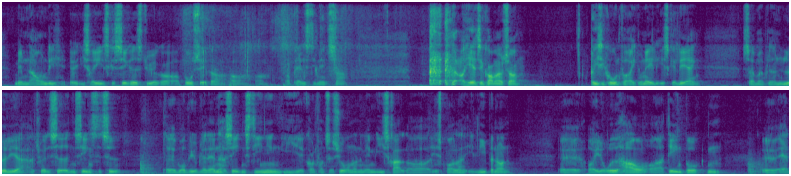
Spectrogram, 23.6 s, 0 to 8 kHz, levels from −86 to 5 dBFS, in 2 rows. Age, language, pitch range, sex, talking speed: 60-79, Danish, 75-90 Hz, male, 135 wpm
